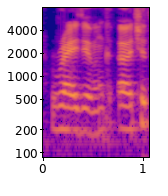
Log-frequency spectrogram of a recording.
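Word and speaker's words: Reading: Рединг. Пишется как Ридинг, произносится как Рединг.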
